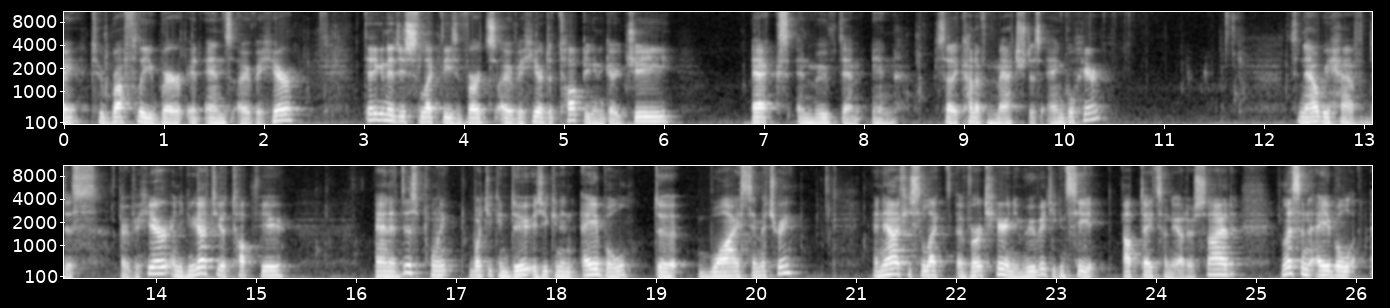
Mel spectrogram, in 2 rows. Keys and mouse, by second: 3.7-8.5 drag, 5.6 g, 8.5-21.1 middle drag, 11.4 z, 14.4 KP_7, 15.1 z, 21.1-25.9 drag, 22.4 g, 25.9-26.1 middle drag.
